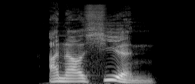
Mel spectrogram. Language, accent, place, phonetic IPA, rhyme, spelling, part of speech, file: German, Germany, Berlin, [anaʁˈçiːən], -iːən, Anarchien, noun, De-Anarchien.ogg
- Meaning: plural of Anarchie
